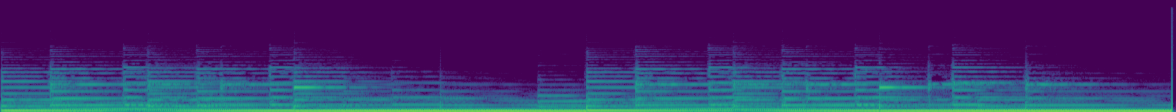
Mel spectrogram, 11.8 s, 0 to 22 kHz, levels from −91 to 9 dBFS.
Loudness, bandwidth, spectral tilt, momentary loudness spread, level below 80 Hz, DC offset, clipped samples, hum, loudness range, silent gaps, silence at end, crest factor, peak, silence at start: -22 LUFS; 2 kHz; -11 dB/octave; 8 LU; -16 dBFS; under 0.1%; under 0.1%; none; 4 LU; none; 0.05 s; 8 dB; -8 dBFS; 0 s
